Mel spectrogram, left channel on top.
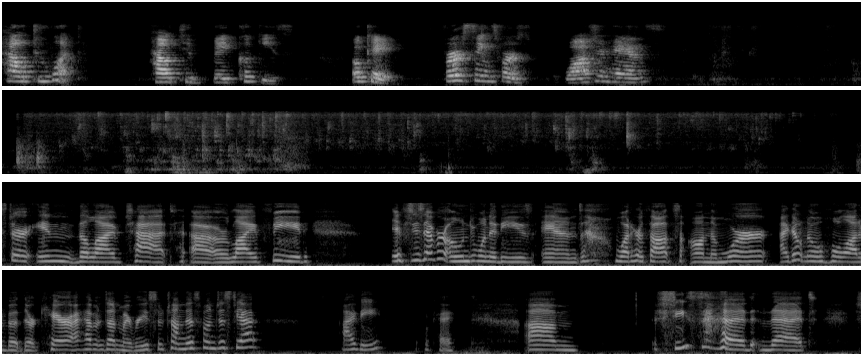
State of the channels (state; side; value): different; both; correlation 0.00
